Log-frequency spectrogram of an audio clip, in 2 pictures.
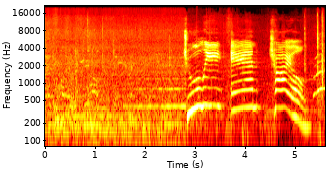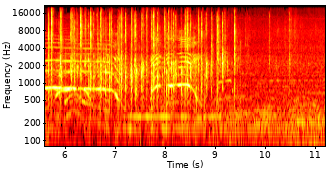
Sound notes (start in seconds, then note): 5.3 audience applauds; 8.3 soft music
